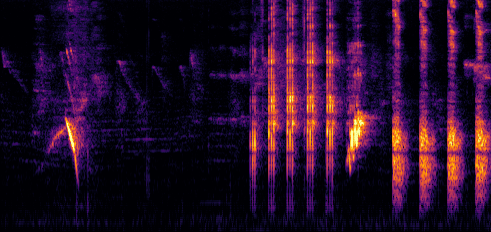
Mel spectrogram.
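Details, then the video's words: Javan myna song used to prompt other mynas to sing: a lone swooping whistle, a pause, then a run of harsh, buzzy clipped notes interrupted by another rising-falling whistle. "Suara burung jalak kerbau ngoceh"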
